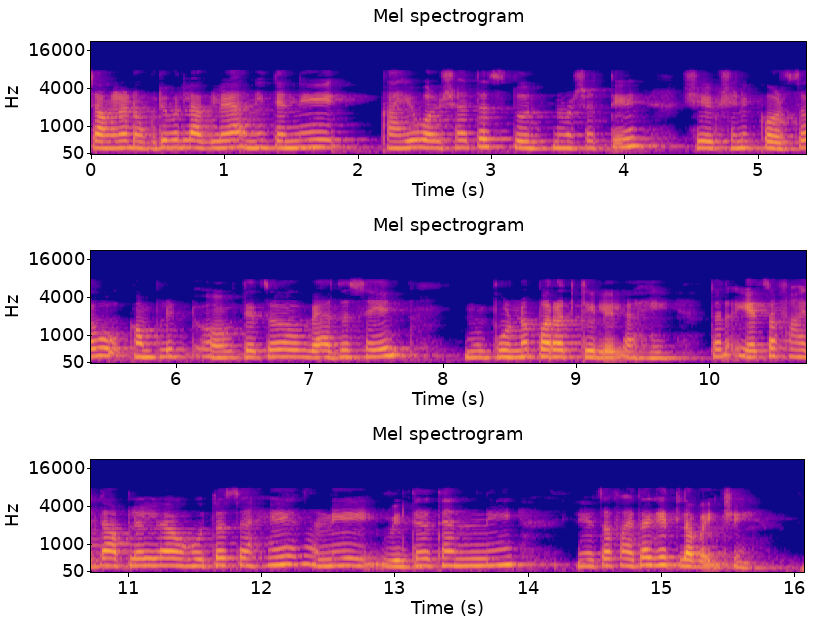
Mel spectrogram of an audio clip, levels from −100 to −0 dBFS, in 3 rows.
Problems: background sounds at intervals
